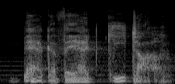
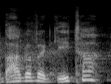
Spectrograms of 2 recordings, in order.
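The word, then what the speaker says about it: Bhagavad Gita: He said, "When I pulled it out, it was a bag of gita." Bag of gem. I said, I said, "You mean Bavad Gita?" He said, "Is that how you say it?" I said, "Yeah."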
